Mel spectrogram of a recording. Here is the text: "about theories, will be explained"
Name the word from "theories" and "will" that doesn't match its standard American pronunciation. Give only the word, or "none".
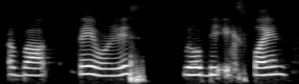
theories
